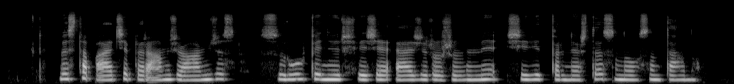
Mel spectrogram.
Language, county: Lithuanian, Alytus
